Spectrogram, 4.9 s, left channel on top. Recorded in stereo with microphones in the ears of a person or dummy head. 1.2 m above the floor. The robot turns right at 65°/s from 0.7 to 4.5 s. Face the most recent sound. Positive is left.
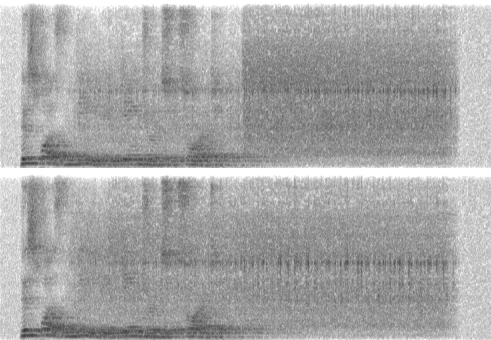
turn(degrees=45)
